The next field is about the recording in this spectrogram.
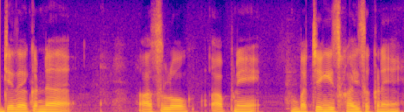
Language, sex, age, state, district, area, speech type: Dogri, male, 30-45, Jammu and Kashmir, Udhampur, rural, spontaneous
